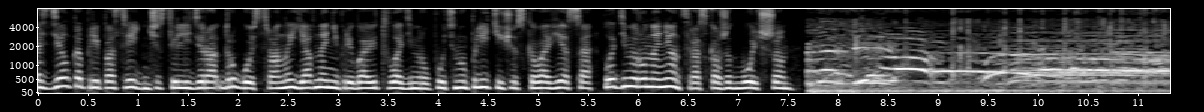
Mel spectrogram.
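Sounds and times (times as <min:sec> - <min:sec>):
speech: 0:00.0 - 0:08.8
crowd shouting: 0:07.7 - 0:11.3.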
